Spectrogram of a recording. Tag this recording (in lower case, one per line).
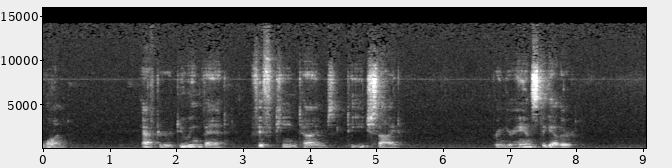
speech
